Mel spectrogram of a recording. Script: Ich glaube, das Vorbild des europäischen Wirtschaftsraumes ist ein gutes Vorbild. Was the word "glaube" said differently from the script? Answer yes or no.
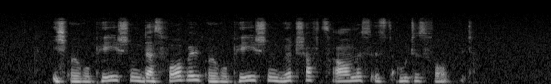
yes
